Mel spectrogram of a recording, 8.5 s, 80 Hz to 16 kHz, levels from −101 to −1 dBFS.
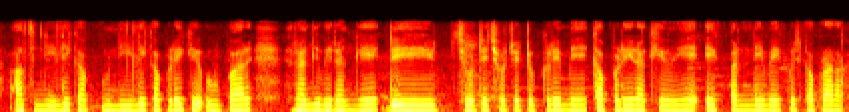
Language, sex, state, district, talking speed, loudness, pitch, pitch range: Hindi, male, Goa, North and South Goa, 155 wpm, -18 LUFS, 165 Hz, 160-170 Hz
